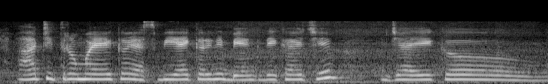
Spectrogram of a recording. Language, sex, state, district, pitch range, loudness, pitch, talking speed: Gujarati, female, Gujarat, Gandhinagar, 215-240 Hz, -15 LUFS, 225 Hz, 120 wpm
